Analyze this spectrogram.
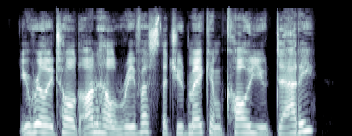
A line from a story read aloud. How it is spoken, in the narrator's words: Leon laughed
